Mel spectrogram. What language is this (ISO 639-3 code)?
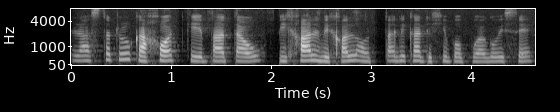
asm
